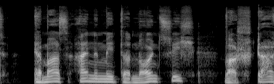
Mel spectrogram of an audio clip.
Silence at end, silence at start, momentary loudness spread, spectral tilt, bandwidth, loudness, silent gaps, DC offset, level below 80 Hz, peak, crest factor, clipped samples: 0 s; 0 s; 6 LU; -4.5 dB/octave; 17.5 kHz; -22 LUFS; none; under 0.1%; -50 dBFS; -2 dBFS; 20 dB; under 0.1%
